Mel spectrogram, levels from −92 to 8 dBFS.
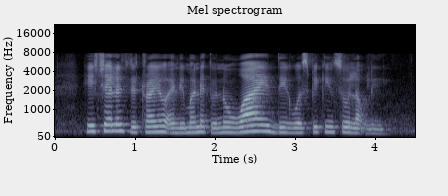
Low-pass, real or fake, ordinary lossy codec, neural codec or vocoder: none; real; none; none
